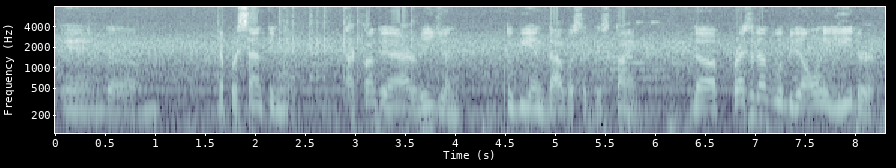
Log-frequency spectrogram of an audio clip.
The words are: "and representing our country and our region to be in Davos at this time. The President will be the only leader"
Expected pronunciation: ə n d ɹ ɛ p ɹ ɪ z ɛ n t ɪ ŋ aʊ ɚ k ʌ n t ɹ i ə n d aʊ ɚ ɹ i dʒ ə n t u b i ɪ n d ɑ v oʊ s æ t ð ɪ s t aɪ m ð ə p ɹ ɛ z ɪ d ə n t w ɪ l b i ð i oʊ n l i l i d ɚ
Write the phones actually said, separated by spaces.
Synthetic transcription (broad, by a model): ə n d ɹ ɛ p ɹ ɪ s ɛ n t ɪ ŋ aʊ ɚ k ʌ n t ɹ i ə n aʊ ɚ ɹ i dʒ ə n t u b i ɪ n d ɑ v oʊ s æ t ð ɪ s t aɪ m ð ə p ɹ ɛ s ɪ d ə n t w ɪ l b i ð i oʊ n l i l i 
